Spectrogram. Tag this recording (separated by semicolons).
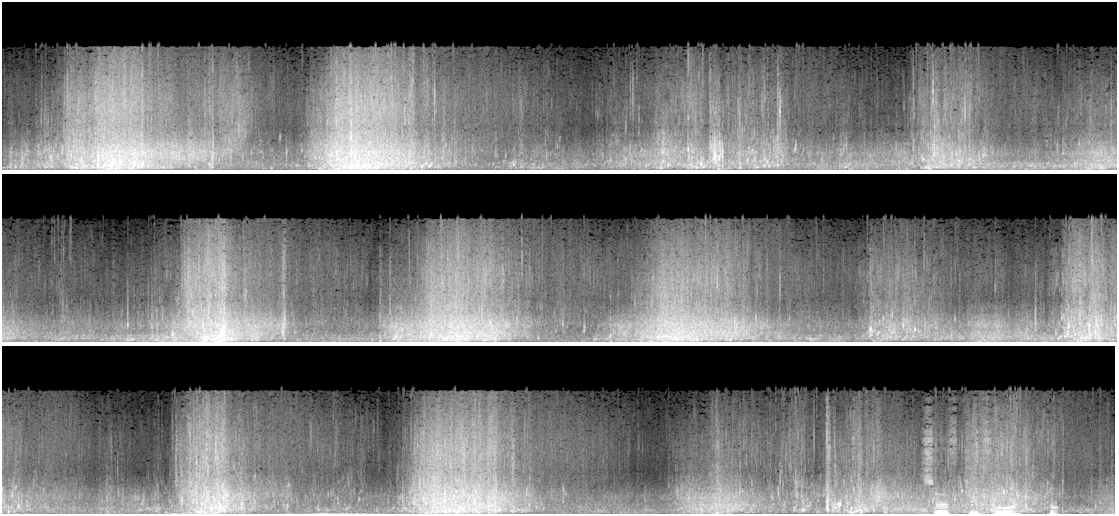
Lake; shore; sand; surf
